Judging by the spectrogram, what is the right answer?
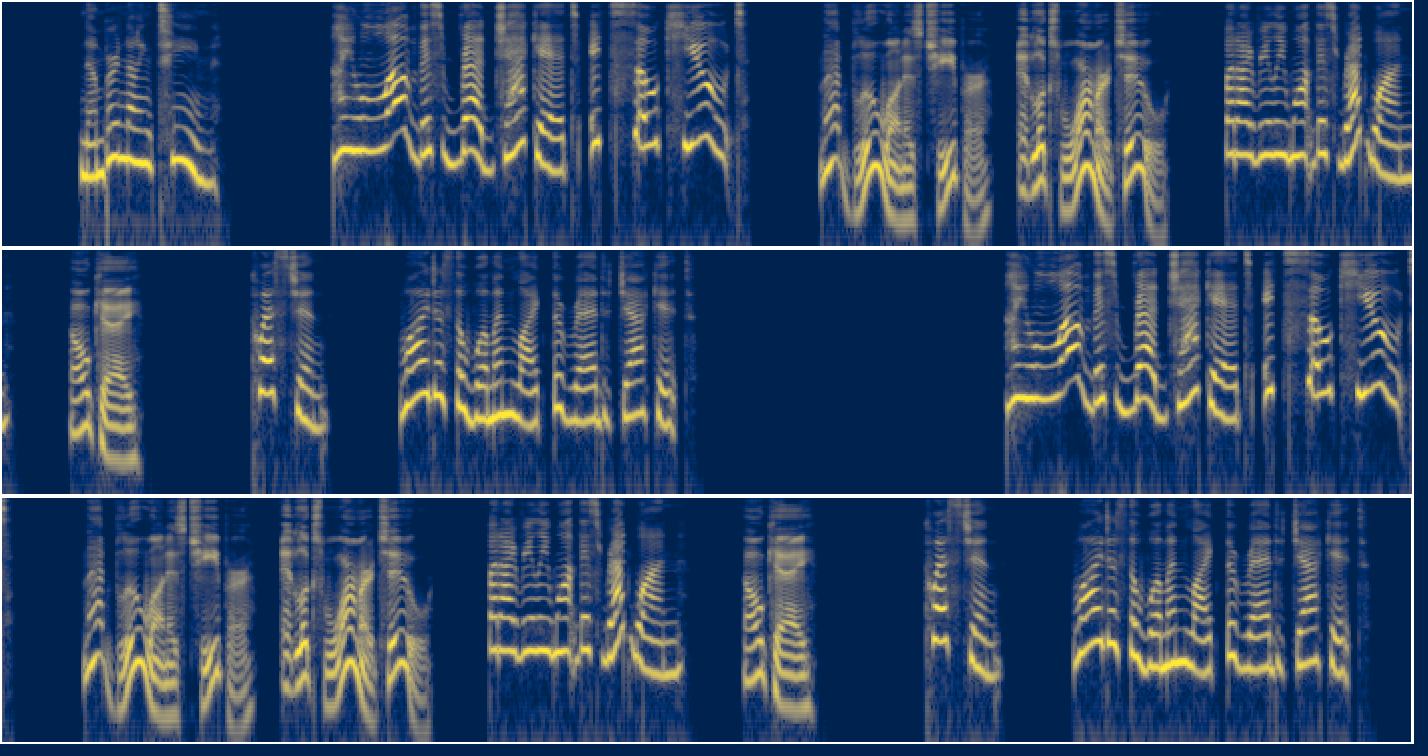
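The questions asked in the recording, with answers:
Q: Why does the woman like the red jacket?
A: It's cute.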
